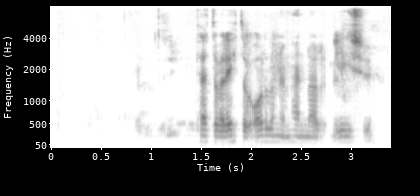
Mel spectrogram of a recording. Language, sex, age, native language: Icelandic, male, 15, Icelandic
